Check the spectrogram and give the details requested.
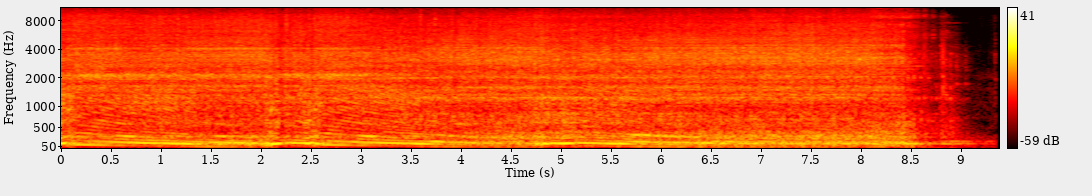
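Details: Kawasaki 1100 carburetor swapped onto an X2 two-stroke with a temporary throttle bracket: picks up cleanly on each throttle blip and drops back smoothly, repeated several times, then shuts off; running healthy after the swap.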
